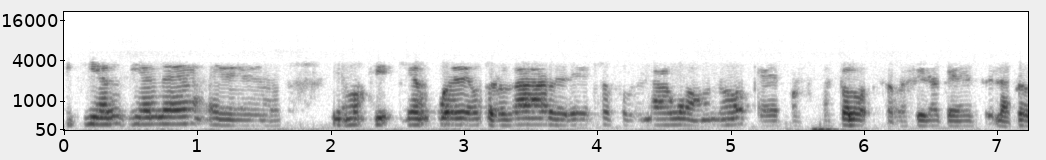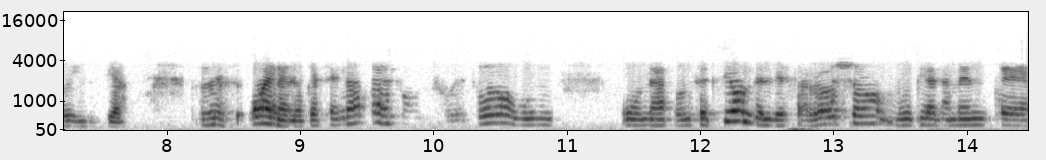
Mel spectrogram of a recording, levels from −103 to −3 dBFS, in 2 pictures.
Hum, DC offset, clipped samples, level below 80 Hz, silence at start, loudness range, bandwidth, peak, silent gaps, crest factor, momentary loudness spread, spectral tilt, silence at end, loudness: none; under 0.1%; under 0.1%; -56 dBFS; 0.05 s; 5 LU; 4 kHz; -10 dBFS; none; 22 dB; 16 LU; -7 dB/octave; 0 s; -32 LUFS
